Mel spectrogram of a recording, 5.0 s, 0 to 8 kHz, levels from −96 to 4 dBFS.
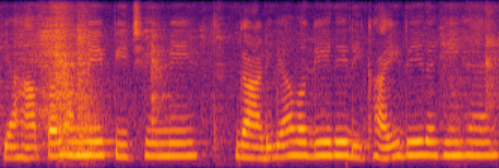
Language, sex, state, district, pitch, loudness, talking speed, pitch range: Hindi, female, Maharashtra, Gondia, 230 Hz, -17 LUFS, 130 wpm, 215-240 Hz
